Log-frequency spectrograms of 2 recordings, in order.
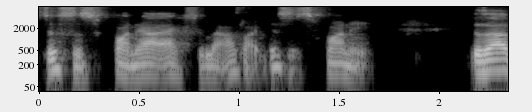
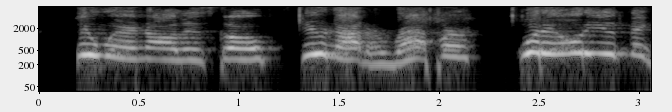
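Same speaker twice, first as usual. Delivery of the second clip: very high, rising, angry yelled rant, acted out. Driving to the bank, repeating everything people ever said to him: retelling yelled insults. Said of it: "I was yelling out everything everybody had ever said to me".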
